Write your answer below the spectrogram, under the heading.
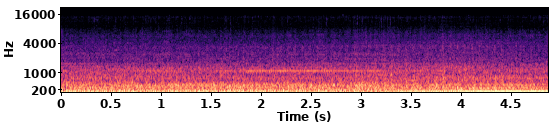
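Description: Helicopter engine and rotor noise heard inside the cabin: a steady, loud drone with a strong low hum, growing slightly louder near the end.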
